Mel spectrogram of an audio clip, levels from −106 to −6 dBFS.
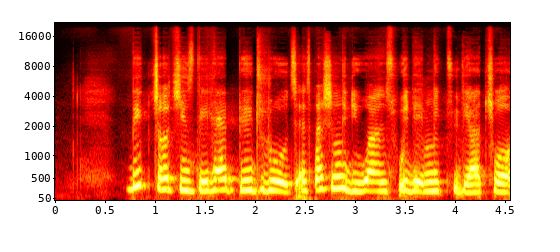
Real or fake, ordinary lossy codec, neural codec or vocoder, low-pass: fake; none; codec, 44.1 kHz, 2.6 kbps, DAC; 19.8 kHz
